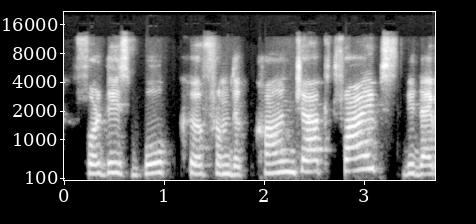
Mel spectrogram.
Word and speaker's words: Honjok: you got inspired for this book from the konjac tribes did i pronounce it right you did that's great because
